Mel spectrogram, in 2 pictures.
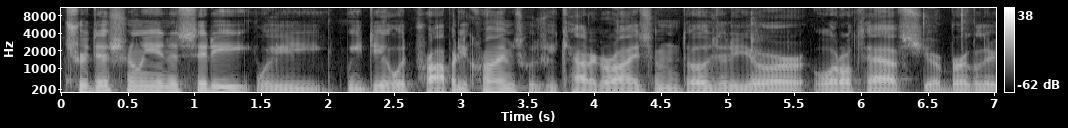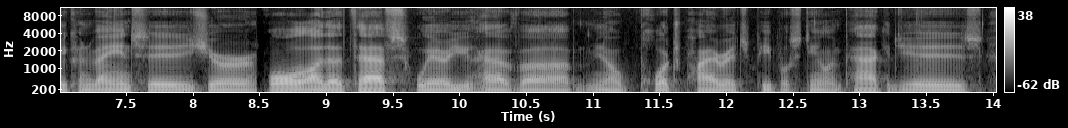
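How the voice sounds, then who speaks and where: A middle-aged man with a New York accent and a deep, smooth, resonant voice. He speaks as a police chief in a relaxed interview, earnest and measured and often pausing on fillers. The sound is close and dry, with no room around it. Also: dry recording. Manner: earnest, measured, frequent hesitations. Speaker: police chief, podcast guest. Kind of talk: casual interview.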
